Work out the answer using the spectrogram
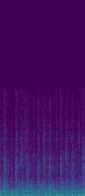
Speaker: You may hear it thumping because, yeah, when you sew through acetate, machine is not super thrilled of it about it, so it kind of makes some kind of thumping noises.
